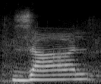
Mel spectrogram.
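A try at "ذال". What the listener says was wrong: Very good.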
